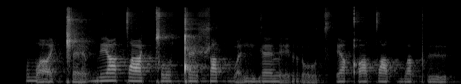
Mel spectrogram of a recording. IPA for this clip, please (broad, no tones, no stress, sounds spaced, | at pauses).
ðˤ ḛ ǁ ɛ̰ b e tˤ e ǀ o ǃ ɛ ʃ ə tˤ b ḛ n ɡ ɛ l ḛ r ɾ o̰ t͡sʼ e qʼ o tˤ e tˤ b ə pʼ ɨ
